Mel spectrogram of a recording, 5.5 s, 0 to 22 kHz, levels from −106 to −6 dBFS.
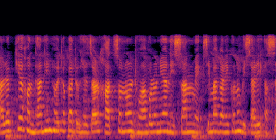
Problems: constant background noise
